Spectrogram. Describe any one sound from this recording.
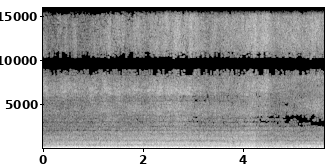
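A diesel locomotive engine rumbles deeply as a train approaches and passes close by.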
